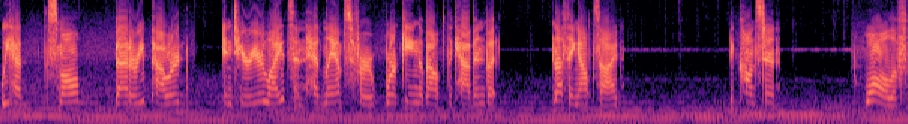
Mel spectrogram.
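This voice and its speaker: A man acts out a frightened survivor of a deep-sea crew in a horror audio drama. He speaks slowly and haltingly, in fragments, haunted and full of dread. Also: level tone, over music, low-quality recording. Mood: grim, haunted.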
